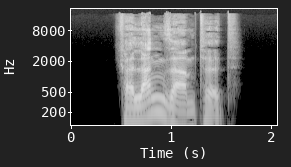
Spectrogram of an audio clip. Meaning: inflection of verlangsamen: 1. second-person plural preterite 2. second-person plural subjunctive II
- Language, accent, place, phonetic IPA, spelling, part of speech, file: German, Germany, Berlin, [fɛɐ̯ˈlaŋzaːmtət], verlangsamtet, verb, De-verlangsamtet.ogg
